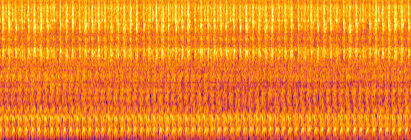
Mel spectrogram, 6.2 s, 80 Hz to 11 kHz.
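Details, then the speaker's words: Home-built air compressor from spare parts, 3/4 hp motor driving a pump that wants 5 hp, refilled with 30-weight oil, copper coil cooling line: fast even pumping chug about 3.5 beats/sec with hiss of pressure leaking past the piston rings; needs a check valve. "hear that oh the pressure's leaking by the rings i need a check valve"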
